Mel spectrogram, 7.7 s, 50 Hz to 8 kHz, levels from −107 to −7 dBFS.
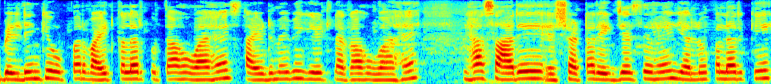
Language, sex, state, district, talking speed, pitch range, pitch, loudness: Hindi, female, Chhattisgarh, Sarguja, 195 wpm, 225-250 Hz, 235 Hz, -17 LUFS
